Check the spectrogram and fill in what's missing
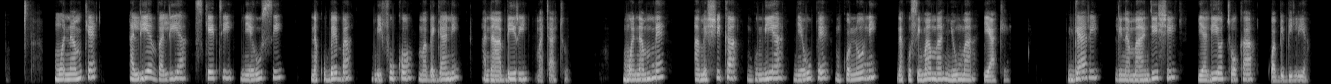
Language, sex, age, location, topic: Swahili, female, 36-49, Nairobi, government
